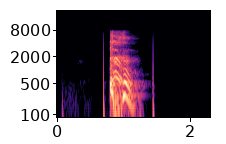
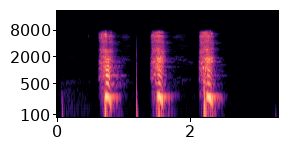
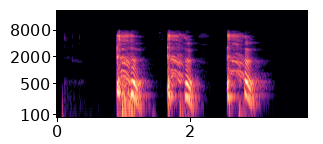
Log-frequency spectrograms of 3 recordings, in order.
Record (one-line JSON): {"cough_length": "2.3 s", "cough_amplitude": 32767, "cough_signal_mean_std_ratio": 0.32, "exhalation_length": "3.3 s", "exhalation_amplitude": 29164, "exhalation_signal_mean_std_ratio": 0.32, "three_cough_length": "3.8 s", "three_cough_amplitude": 29210, "three_cough_signal_mean_std_ratio": 0.4, "survey_phase": "beta (2021-08-13 to 2022-03-07)", "age": "18-44", "gender": "Female", "wearing_mask": "No", "symptom_none": true, "symptom_onset": "13 days", "smoker_status": "Never smoked", "respiratory_condition_asthma": false, "respiratory_condition_other": false, "recruitment_source": "REACT", "submission_delay": "1 day", "covid_test_result": "Negative", "covid_test_method": "RT-qPCR", "influenza_a_test_result": "Negative", "influenza_b_test_result": "Negative"}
